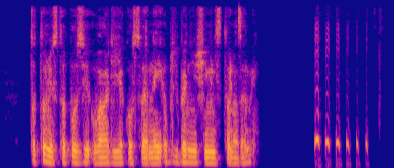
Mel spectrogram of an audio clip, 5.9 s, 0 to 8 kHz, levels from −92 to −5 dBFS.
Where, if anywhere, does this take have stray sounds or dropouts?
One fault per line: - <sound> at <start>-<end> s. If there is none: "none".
- laugh at 4.7-5.5 s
